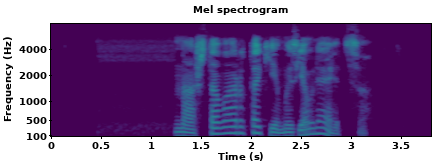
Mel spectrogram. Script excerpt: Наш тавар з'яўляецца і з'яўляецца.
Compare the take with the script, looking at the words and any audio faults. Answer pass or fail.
fail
